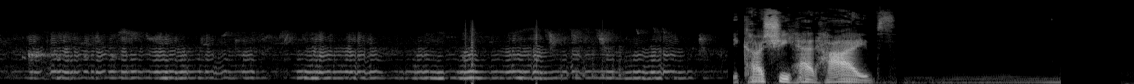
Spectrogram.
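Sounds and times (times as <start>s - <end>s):
bee buzzing: 0.0s - 7.1s
speech: 7.5s - 9.0s.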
